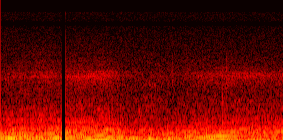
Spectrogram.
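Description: Low, steady rumbling background noise with no speech, broken by a momentary dropout about a second in.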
